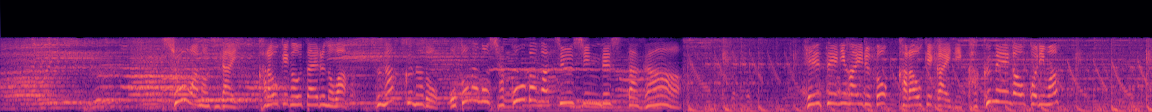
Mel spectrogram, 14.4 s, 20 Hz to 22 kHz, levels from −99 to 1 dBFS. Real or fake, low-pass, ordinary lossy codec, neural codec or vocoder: real; 5.4 kHz; AAC, 32 kbps; none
